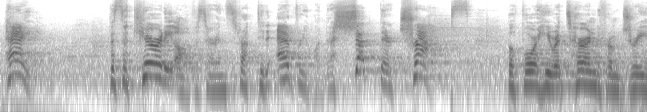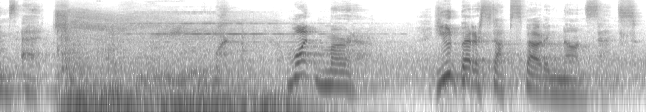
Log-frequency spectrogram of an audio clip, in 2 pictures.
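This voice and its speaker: A tough, irritable game guard with a lowish, lively voice. She is curt and bossy, ringing in a long hall reverb. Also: a little slow, long pauses, noisy background. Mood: irritated. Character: brusque, irritable, tough female hotel guard. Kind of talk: video game voice acting. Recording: echoey hall reverb, loud game music.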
